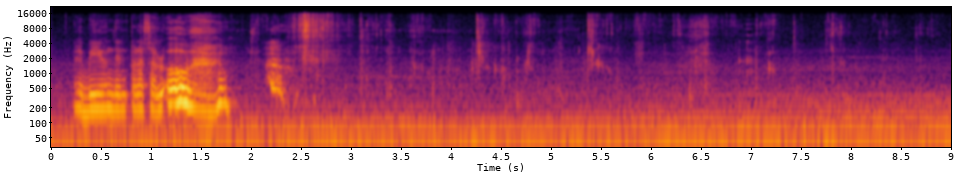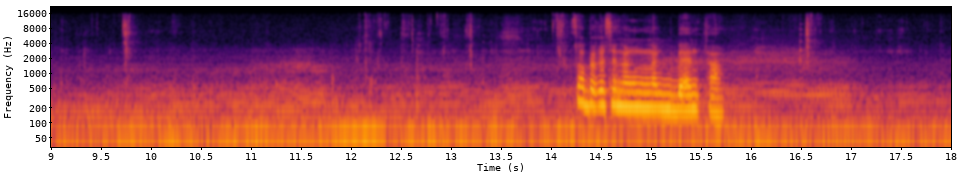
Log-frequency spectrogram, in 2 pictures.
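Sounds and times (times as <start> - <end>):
crunchy bites: 2.0 - 10.0
chewing and biting: 2.0 - 10.5, 11.8 - 14.3, 16.5 - 18.0.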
